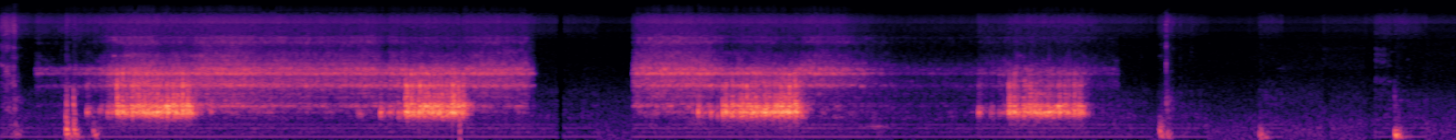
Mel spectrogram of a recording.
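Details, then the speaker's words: Lung auscultation teaching recording: breath sounds with rough, discontinuous, discrete crackling bursts heard mainly during inspiration, as in pneumonia or pulmonary edema; crackles (formerly called rales). "Los crepitantes que anteriormente se llamaban estertores son ruidos que se escuchan más que todo durante la inspiración y pueden ser discontinuos y discretos. Estos pueden estar presentes en neumonía y en un edema de pulmón, ¿ya?"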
